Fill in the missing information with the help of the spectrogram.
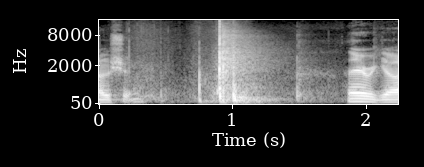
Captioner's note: club thwacking golf ball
